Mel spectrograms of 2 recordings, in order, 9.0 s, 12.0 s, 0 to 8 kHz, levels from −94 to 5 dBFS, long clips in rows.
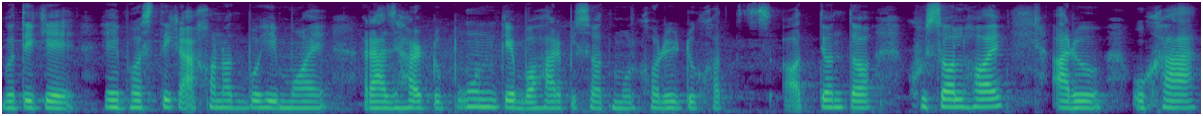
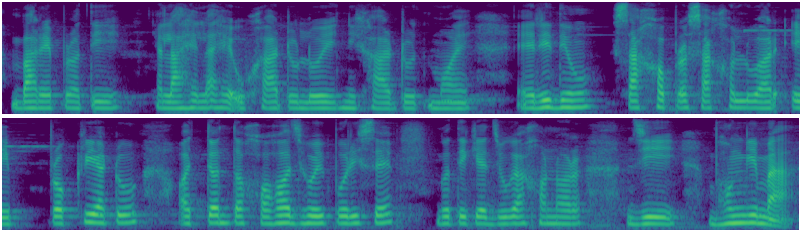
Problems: constant background noise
